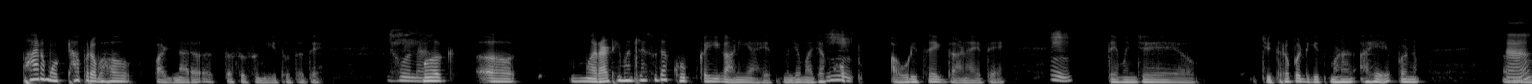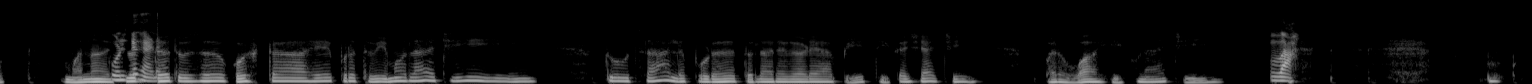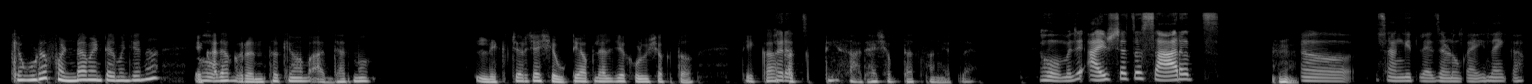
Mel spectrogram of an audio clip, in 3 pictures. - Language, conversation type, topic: Marathi, podcast, संगीताच्या लयींत हरवण्याचा तुमचा अनुभव कसा असतो?
- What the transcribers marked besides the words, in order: tapping; singing: "मन शुद्ध तुझं गोष्ट आहे … परवा ही कुणाची?"; chuckle; in English: "फंडामेंटल"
